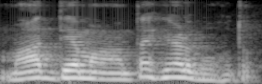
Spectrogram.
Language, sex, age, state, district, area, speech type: Kannada, female, 60+, Karnataka, Chitradurga, rural, spontaneous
